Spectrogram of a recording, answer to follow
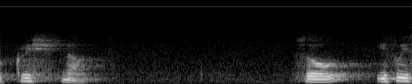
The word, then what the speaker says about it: Krishna: To think that it is something of this world, like Krishna, the name Krishna is a combination of 4 syllables. Ka, Ri, Sha, Na. So Krishna.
